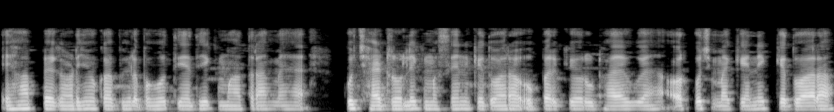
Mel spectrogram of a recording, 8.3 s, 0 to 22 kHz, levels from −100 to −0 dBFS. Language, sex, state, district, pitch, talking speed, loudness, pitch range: Magahi, male, Bihar, Gaya, 125 Hz, 200 wpm, -17 LUFS, 120-125 Hz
